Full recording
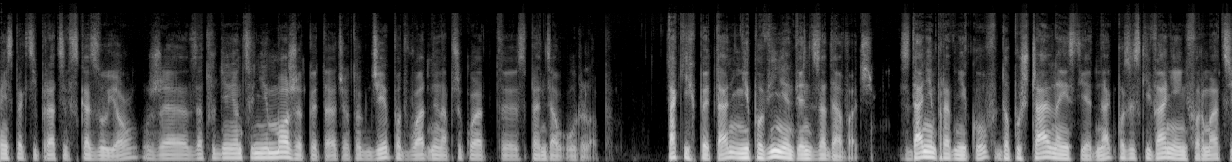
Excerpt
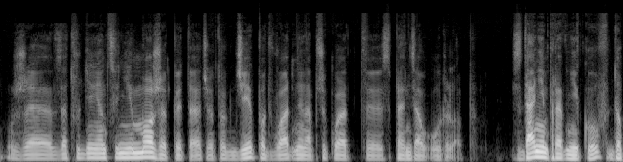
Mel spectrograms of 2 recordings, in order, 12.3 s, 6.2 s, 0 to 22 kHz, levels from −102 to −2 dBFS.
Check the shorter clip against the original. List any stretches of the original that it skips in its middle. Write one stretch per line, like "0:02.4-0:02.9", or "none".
0:06.4-0:08.9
